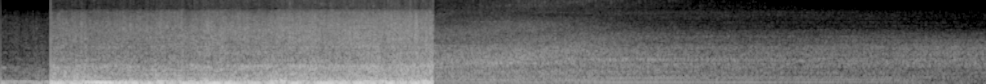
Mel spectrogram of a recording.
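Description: Road noise and rain heard from inside a car driving in heavy rain: a loud, even rush with a deep rumble, which cuts off abruptly about three seconds in, leaving a faint hiss that fades away.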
